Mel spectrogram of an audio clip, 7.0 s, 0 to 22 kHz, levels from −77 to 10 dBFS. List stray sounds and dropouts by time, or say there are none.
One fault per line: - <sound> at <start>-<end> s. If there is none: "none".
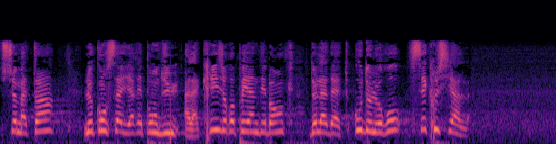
none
